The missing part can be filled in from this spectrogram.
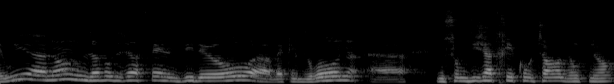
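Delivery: slow, high-pitched, poorly imitated Dutch accent. Quoting what a Dutch man said: bad Dutch-English accent. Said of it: "il avait un accent un peu, euh, un peu anglais et tout, parce que c'est un néerlandais".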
